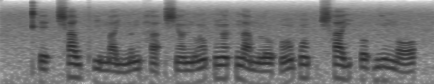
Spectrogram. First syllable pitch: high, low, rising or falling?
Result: low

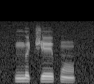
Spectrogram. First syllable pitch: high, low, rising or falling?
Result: high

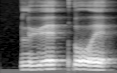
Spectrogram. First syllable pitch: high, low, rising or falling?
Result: rising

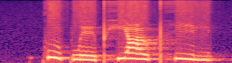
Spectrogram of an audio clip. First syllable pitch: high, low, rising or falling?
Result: falling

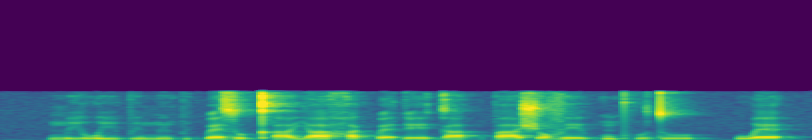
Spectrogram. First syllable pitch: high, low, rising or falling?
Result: high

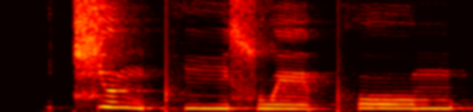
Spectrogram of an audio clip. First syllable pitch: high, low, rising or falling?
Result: falling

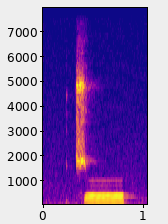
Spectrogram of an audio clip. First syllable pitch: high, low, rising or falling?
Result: high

